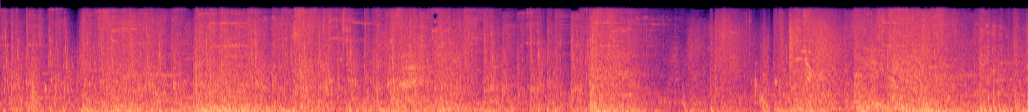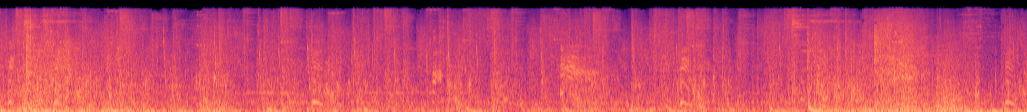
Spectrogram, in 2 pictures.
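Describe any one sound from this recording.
Game spells and attacks crackle and burst in a busy fight.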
